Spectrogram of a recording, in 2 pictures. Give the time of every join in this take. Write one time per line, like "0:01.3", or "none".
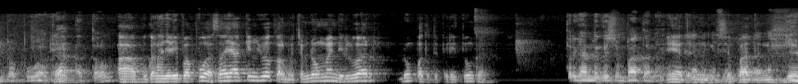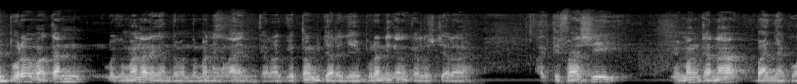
none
